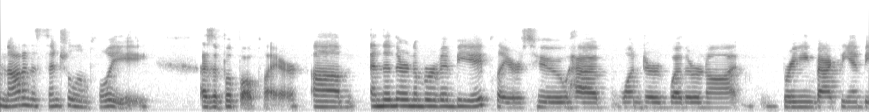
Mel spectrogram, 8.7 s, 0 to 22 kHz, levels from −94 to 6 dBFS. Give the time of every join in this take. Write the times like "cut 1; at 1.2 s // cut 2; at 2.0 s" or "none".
cut 1; at 3.1 s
